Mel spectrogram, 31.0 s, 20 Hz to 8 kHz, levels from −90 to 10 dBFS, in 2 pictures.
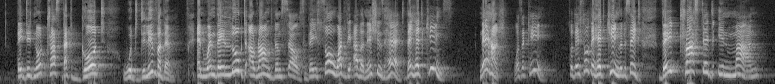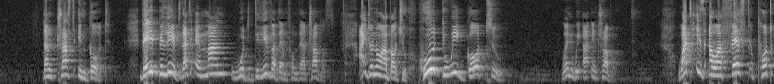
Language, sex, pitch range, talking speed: English, male, 205-295 Hz, 150 wpm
